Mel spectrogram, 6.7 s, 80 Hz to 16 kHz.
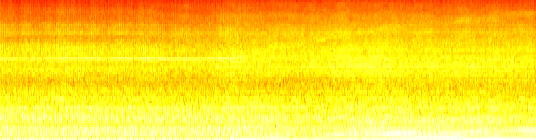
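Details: Cummins diesel truck at its first start after five engine upgrades (new injectors, hot rod VP44, Banks intake elbow): steady idle clatter, then gentle throttle blips rising and falling cleanly; a little black smoke and some rough idle noted. Normal idle with light revving.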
